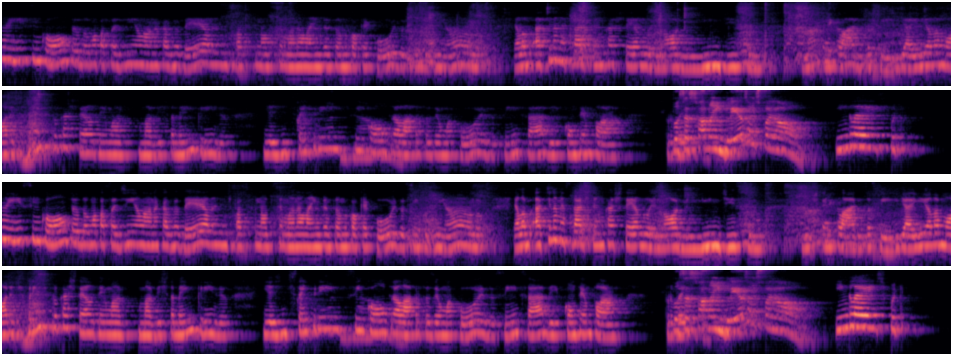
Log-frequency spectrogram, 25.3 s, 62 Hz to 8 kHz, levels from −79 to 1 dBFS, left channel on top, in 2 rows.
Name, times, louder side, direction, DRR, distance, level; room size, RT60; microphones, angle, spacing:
voice 1, 0.0-10.3 10.7-15.7 16.1-20.9 21.5-21.8 23.8-24.7, right 4 dB, 65° right, 0.4 m, -31 dB
Zipper (clothing), 2.9-4.8 5.4-6.8 7.1-7.9 8.4-9.1 9.4-13.2 13.5-13.6, left 2 dB, 65° left, 1.0 m, -42 dB
voice 2, 10.7-11.4 16.8-18.0 21.6-23.4, left 2 dB, 20° left, 0.5 m, -30 dB
9.1 x 3.4 x 3.7 m
head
